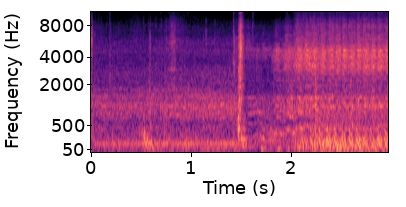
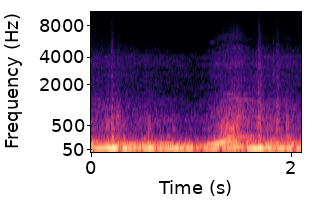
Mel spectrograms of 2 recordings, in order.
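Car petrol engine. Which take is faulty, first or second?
first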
